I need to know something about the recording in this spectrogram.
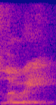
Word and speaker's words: Louise: well it's already done it spelled Louise but it's pronounced Louie at least that's what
